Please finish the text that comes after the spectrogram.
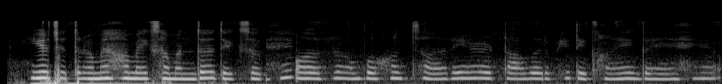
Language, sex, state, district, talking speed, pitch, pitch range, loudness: Hindi, female, Uttar Pradesh, Hamirpur, 135 wpm, 270 Hz, 260-280 Hz, -24 LUFS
